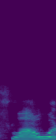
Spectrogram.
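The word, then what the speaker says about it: flour: flower on his jadi tepung itu bacanya flower ya sama kayak bunga ya selanjutnya penulis lirik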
